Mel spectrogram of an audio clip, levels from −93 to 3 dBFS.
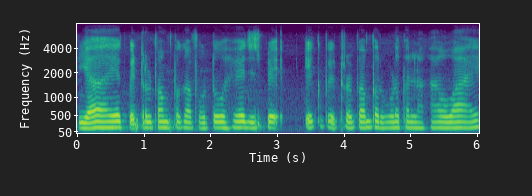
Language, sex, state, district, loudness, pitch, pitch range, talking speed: Hindi, male, Bihar, Purnia, -16 LUFS, 160 Hz, 155-160 Hz, 170 wpm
